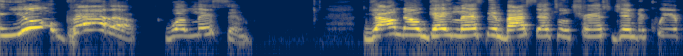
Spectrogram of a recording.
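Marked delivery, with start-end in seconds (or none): 0.0-1.4 high, slow, drawn-out cheering on; imitated hype. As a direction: stretch it out high, hyping a passerby. Imitating hyping onlookers.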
